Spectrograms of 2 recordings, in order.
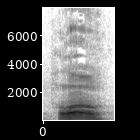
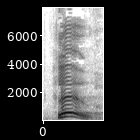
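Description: First: It sounds bored and uninterested. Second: It sounds warm, friendly and inviting.

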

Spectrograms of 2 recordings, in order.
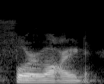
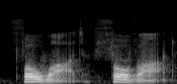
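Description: First: The R sounds are pronounced after the vowels. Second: The R sounds are silent after the vowels. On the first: The speaker calls it wrong. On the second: The speaker calls it right.

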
